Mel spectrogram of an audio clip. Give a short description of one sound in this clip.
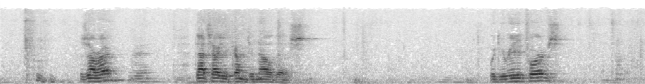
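An elderly man lectures with animation, close by.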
